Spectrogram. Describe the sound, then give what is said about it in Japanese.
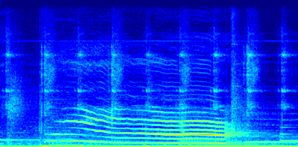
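A kitten found sleeping on the ground and accidentally stepped on lets out one long, drawn-out, high-pitched meow whose pitch gently falls, over faint background noise. “子猫だ。”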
